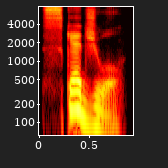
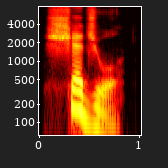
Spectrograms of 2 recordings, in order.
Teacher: Americans pronounce the S-C-H like S-K.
